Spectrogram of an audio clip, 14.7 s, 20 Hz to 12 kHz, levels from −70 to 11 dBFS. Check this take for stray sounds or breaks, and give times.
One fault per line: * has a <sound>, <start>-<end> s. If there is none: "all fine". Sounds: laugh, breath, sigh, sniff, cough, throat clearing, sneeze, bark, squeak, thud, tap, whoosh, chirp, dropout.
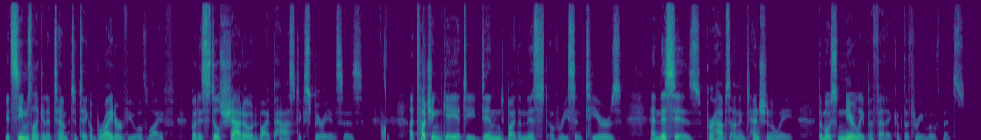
* has a chirp, 5.7-5.8 s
